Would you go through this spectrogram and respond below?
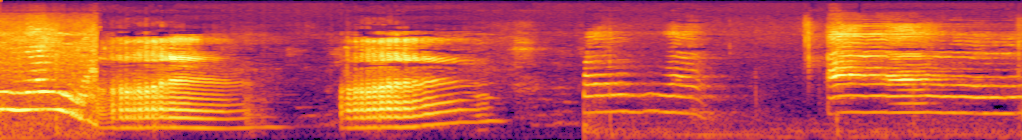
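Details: Cat making a strange noise: a run of loud, drawn-out meows, some dropping in pitch and others held steady and nasal, with short pauses between them.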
